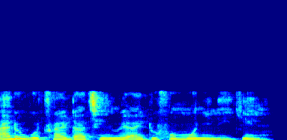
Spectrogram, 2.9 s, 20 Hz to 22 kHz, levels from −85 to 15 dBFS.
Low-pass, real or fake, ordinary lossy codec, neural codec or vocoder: none; fake; none; codec, 16 kHz, 16 kbps, FunCodec, trained on LibriTTS, 50 frames a second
